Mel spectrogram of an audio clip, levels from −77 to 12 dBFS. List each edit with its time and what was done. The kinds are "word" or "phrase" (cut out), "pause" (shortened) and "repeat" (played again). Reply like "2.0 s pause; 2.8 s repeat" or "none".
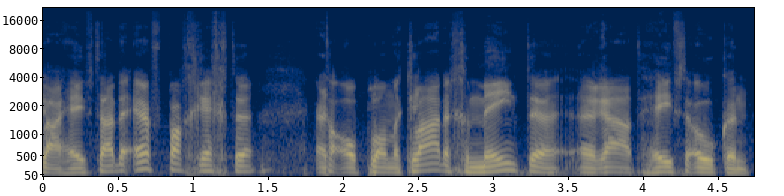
1.9 s word

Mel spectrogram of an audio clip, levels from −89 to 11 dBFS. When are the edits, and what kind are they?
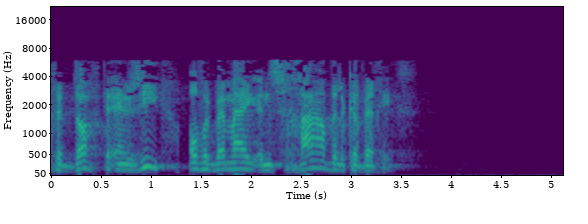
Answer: none

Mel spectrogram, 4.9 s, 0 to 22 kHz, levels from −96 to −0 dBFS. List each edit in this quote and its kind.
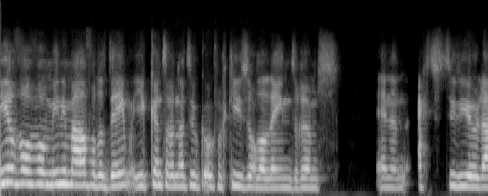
2.1 s word; 2.6 s word

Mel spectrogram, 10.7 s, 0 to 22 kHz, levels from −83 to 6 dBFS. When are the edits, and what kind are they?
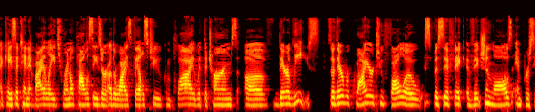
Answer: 6.5 s pause; 8.5 s word

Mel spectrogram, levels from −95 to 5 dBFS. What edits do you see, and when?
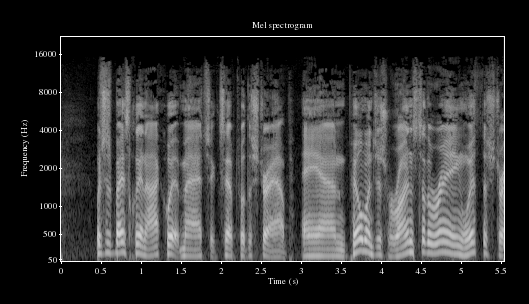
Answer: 2.9 s pause

